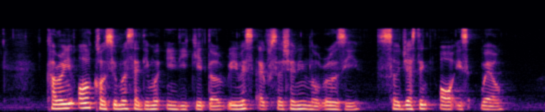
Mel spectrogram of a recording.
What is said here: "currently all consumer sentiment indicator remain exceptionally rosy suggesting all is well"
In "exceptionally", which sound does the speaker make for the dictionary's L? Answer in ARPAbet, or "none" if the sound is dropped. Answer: N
